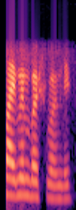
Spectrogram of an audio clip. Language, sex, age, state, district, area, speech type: Telugu, female, 18-30, Telangana, Nirmal, rural, conversation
